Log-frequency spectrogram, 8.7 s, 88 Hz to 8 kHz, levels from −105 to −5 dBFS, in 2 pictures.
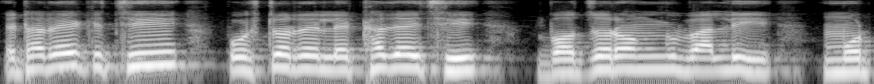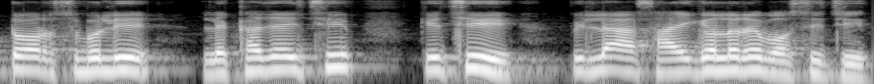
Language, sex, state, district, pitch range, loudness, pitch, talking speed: Odia, male, Odisha, Nuapada, 170-195 Hz, -14 LUFS, 185 Hz, 95 wpm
